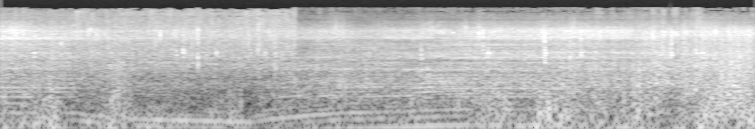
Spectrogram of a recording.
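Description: Strong wind rushing over the microphone while a motorcycle engine runs underneath, with a steady low rumble and faint engine hum that is plainer in the first couple of seconds.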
